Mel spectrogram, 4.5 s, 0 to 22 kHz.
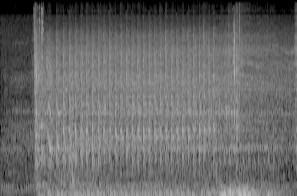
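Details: Toyota Celica GT-Six that had been running poorly and needing long cranking, after securing the fuel pump and fitting a fuel pressure regulator: brief crank catches quickly into a steady, even idle; starts normally, air-fuel readings now near 14.7.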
